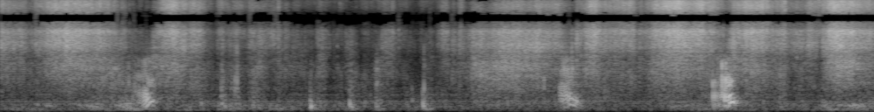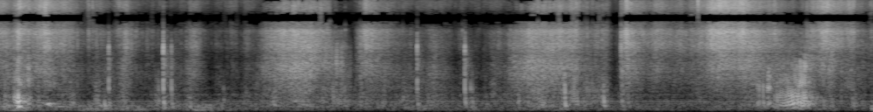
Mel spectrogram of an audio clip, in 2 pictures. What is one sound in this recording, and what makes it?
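Soapy water sloshes and drips as a sponge is squeezed in a basin.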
